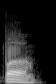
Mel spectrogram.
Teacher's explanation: प बोलने से दोनों ओष्ठ जो है आपस में सट रहे हैं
